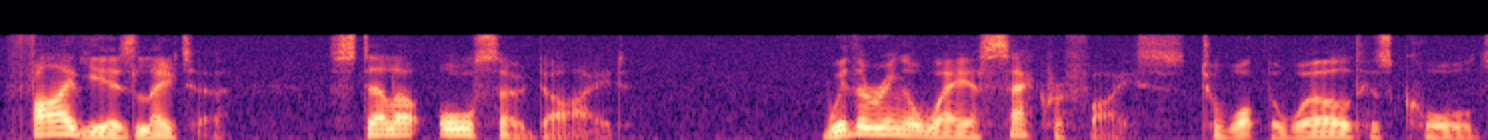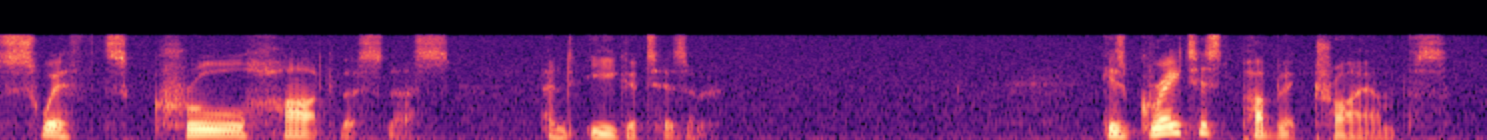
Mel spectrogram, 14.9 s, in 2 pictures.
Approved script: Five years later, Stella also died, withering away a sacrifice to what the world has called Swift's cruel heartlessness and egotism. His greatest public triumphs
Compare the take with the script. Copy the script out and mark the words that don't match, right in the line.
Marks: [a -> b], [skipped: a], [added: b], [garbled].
Five years later, Stella also died, withering away a sacrifice to what the world has called Swift's cruel heartlessness and egotism. His greatest public triumphs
